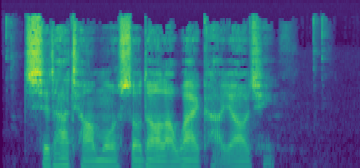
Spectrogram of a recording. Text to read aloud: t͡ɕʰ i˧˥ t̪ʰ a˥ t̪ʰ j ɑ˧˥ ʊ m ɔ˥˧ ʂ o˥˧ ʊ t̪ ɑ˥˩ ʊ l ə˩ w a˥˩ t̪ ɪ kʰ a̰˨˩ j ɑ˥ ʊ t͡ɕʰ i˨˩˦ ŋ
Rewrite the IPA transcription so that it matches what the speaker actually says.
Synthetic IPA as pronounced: t͡ɕʰ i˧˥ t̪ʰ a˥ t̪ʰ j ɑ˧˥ ʊ m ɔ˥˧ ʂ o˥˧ ʊ t̪ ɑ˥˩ ʊ l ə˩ w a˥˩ ɪ kʰ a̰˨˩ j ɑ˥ ʊ t͡ɕʰ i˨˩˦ ŋ

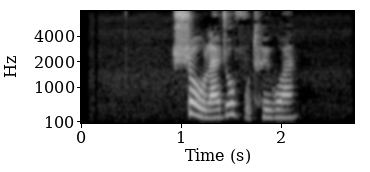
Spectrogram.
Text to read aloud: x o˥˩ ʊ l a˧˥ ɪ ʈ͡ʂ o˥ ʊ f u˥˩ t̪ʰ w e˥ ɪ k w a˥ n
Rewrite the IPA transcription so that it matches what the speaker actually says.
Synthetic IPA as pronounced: ʂ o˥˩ ʊ l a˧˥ ɪ ʈ͡ʂ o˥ ʊ f u˨˩ t̪ʰ w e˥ ɪ k w a˥ n

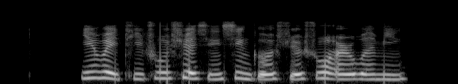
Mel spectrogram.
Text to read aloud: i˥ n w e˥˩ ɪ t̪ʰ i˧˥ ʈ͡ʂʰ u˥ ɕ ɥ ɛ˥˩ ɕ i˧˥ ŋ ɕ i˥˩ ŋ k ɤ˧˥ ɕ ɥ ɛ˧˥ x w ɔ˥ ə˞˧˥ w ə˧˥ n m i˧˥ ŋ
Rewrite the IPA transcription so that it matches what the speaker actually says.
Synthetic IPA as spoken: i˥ n w e˥˩ ɪ t̪ʰ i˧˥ ʈ͡ʂʰ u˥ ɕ ɥ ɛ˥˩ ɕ i˧˥ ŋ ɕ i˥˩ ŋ k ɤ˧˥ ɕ ɥ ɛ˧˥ ʂ w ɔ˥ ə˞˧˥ w ə˧˥ n m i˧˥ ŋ

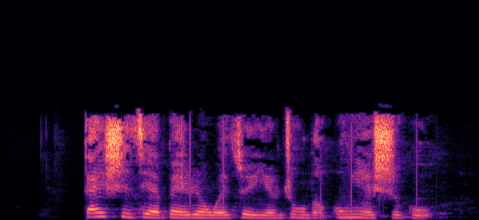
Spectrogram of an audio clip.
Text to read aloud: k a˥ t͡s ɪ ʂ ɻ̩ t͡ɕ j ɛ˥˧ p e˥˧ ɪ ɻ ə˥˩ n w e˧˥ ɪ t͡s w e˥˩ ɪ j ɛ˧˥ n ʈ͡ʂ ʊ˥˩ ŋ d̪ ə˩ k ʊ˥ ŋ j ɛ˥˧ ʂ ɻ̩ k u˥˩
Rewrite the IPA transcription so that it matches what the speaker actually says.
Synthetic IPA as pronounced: k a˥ ɪ ʂ ɻ̩ t͡ɕ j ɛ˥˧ p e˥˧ ɪ ɻ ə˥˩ n w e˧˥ ɪ t͡s w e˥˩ ɪ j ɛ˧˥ n ʈ͡ʂ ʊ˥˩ ŋ d̪ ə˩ k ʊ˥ ŋ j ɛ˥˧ ʂ ɻ̩ k u˥˩

